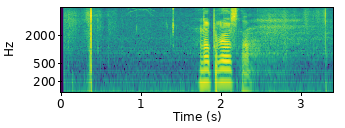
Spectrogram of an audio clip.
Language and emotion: Russian, sad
